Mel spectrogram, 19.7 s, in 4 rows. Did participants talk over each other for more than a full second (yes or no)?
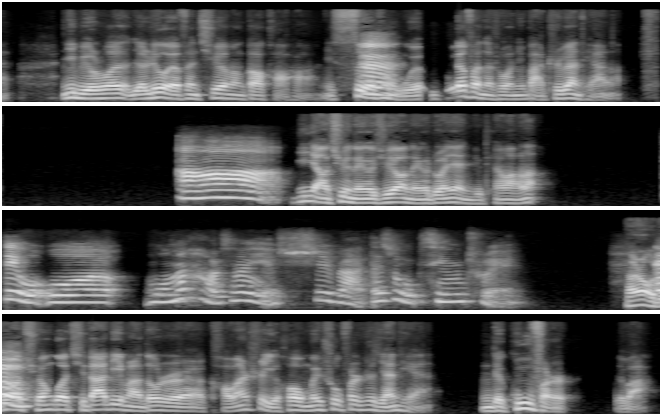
no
